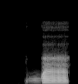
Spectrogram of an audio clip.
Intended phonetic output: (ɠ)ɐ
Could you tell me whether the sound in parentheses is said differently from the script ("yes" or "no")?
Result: no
